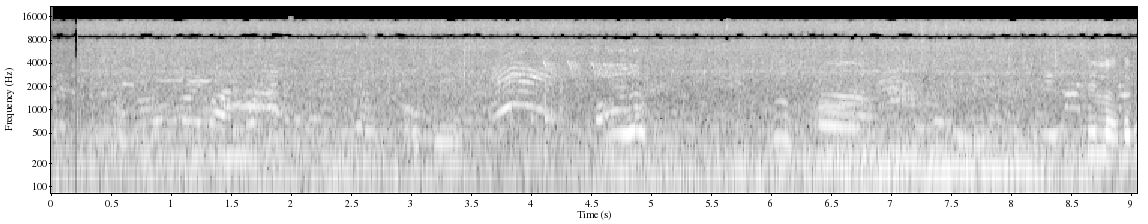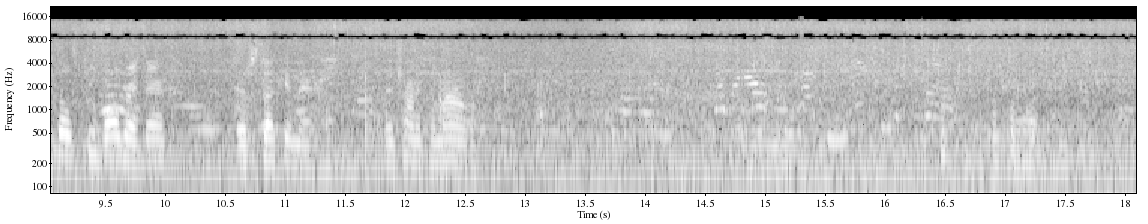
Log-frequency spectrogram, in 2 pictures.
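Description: Children talk and call out nearby outdoors.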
